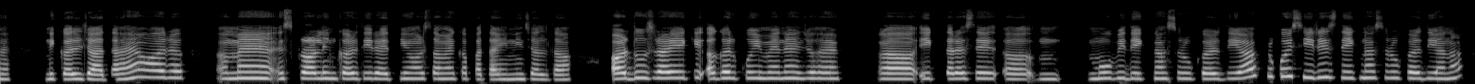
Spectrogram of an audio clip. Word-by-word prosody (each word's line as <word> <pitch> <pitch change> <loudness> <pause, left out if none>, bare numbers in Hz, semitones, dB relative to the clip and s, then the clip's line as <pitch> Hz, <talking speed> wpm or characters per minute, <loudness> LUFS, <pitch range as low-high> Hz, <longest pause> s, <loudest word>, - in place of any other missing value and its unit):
है 240 0 -3 0.4
निकल 245 0 +2
जाता 235 -1 +2
है 285 +6 +2
और 320 -2 +2 0.5
मैं 285 -1 +3
स्क्रॉलिंग 270 0 +2
करती 265 0 +1
रहती 260 0 -1
हूँ 265 0 -1
और 265 - -1
समय 260 0 -3
का 265 +1 -6
पता 240 -2 -4
ही 235 0 -2
नहीं 245 +1 -2
चलता 230 -2 -3 0.4
और 265 +1 +9
दूसरा 290 +2 +2
ये 295 0 +4
कि 295 +3 -5
अगर 290 +2 +3
कोई 290 +1 -2
मैंने 280 0 0
जो 280 0 -1
है 275 -1 -1 0.4
अ, 255 -1 +4
एक 270 -2 -4
तरह 265 0 +3
से 270 0 0
अ, 250 - -10 0.3
म 245 0 -5 0.3
मूवी 280 +2 -1
देखना 270 +1 -3
शुरू 270 0 -6
कर 255 -1 +1
दिया, 275 +7 +1
फ़िर 375 -1 -6
कोई 370 0 +2
सीरीज़ 325 -2 -1
देखना 300 +1 -1
शुरू 300 0 -6
कर 280 -1 +1
दिया 270 0 -3
ना 290 +5 -3
270 Hz, 185 wpm, -21 LUFS, 255-290 Hz, 0.5 s, और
